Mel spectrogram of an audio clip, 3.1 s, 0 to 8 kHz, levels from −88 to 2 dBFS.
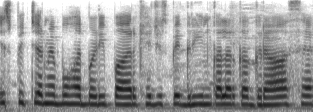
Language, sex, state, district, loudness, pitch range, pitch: Hindi, female, Bihar, Patna, -14 LUFS, 210-225 Hz, 220 Hz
